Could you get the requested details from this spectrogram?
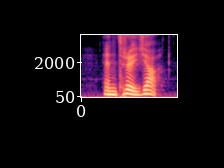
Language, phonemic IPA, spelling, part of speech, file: Swedish, /²trœja/, tröja, noun, Sv-tröja.ogg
